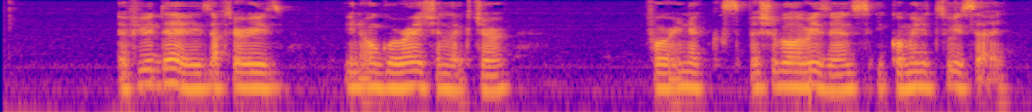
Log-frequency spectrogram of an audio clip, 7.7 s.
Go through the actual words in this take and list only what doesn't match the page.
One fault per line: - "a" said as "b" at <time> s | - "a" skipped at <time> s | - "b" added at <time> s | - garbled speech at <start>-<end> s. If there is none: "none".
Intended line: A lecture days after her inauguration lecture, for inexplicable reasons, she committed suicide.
- "lecture" said as "few" at 1.0 s
- "her" said as "his" at 1.9 s
- "she" said as "he" at 6.5 s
